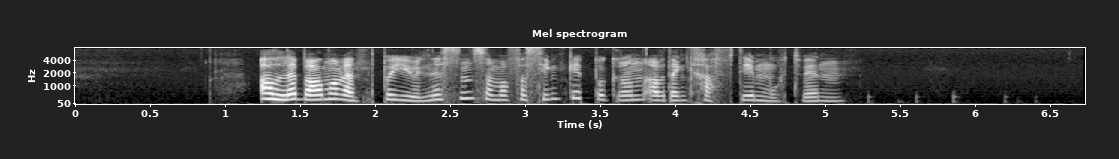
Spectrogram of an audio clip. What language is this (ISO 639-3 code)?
nor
